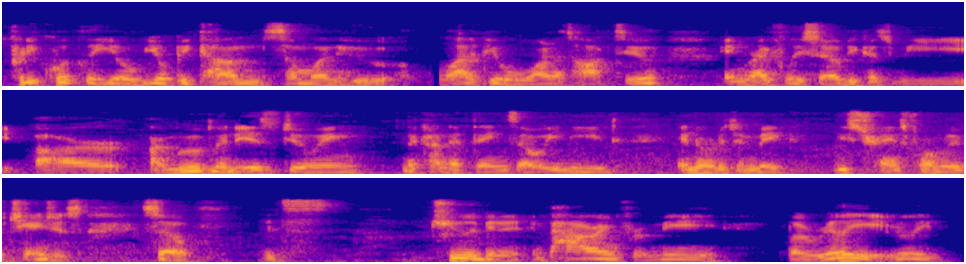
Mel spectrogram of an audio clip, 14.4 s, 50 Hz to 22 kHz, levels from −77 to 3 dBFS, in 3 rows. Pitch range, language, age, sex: 90-110 Hz, English, 20-39, male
